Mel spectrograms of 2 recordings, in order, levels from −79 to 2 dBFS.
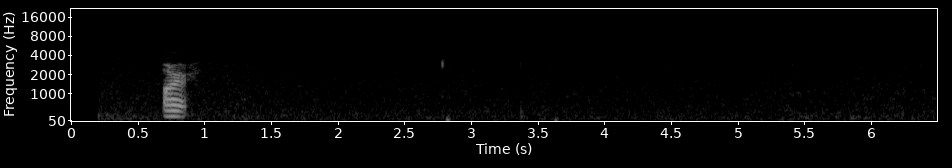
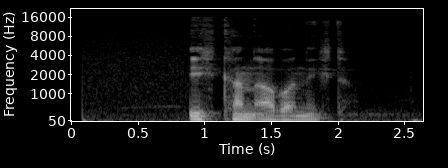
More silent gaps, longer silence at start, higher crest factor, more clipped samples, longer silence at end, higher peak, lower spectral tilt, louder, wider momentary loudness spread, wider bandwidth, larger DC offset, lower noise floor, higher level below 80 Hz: neither; first, 0.7 s vs 0.1 s; first, 30 dB vs 20 dB; neither; first, 5.65 s vs 0.05 s; about the same, -16 dBFS vs -14 dBFS; second, -4.5 dB/octave vs -6.5 dB/octave; second, -36 LUFS vs -30 LUFS; first, 29 LU vs 18 LU; about the same, 16.5 kHz vs 16 kHz; neither; first, -66 dBFS vs -58 dBFS; second, -78 dBFS vs -44 dBFS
